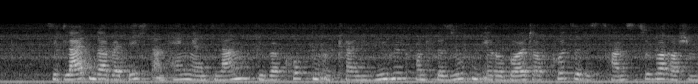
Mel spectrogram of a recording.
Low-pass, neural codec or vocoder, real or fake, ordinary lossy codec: 7.2 kHz; none; real; none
